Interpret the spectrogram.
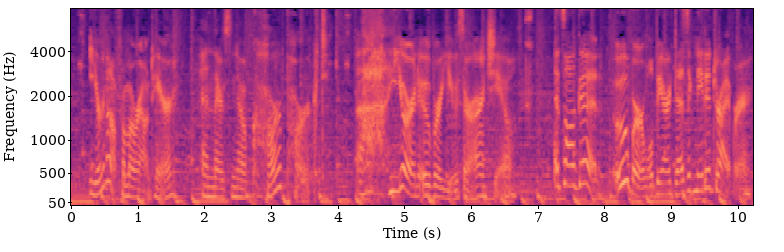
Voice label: English Voice Over

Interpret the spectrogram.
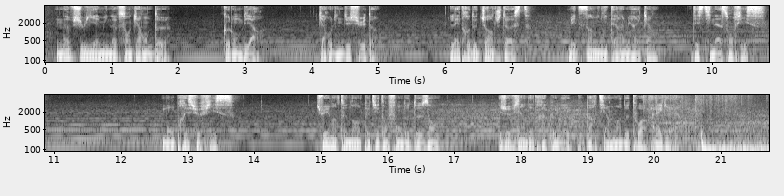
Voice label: French voice over

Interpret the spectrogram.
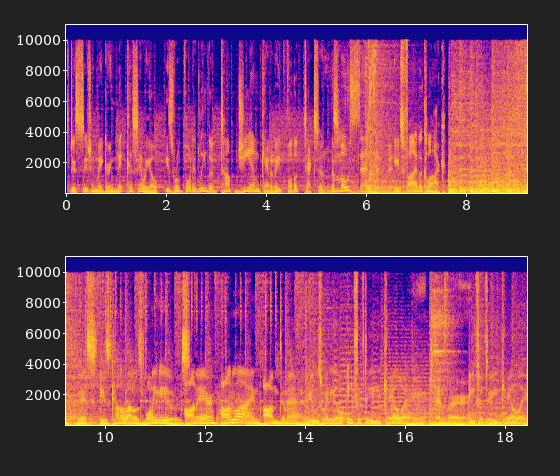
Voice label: fast energetic ads in american english

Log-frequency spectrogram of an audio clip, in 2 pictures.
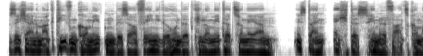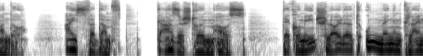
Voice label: documentary authoritarian

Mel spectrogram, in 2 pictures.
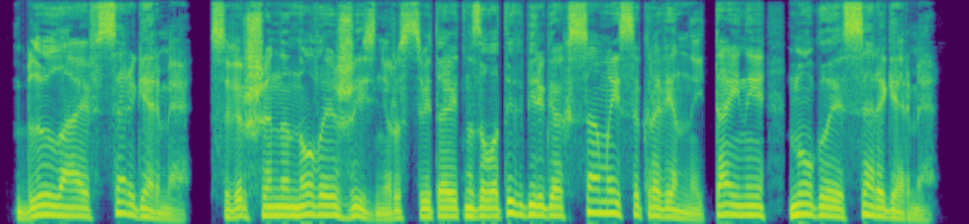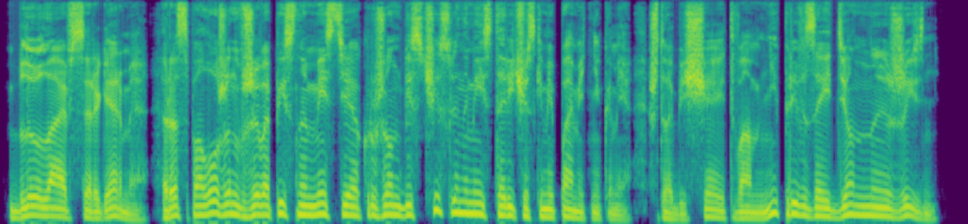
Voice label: Calm Promotion

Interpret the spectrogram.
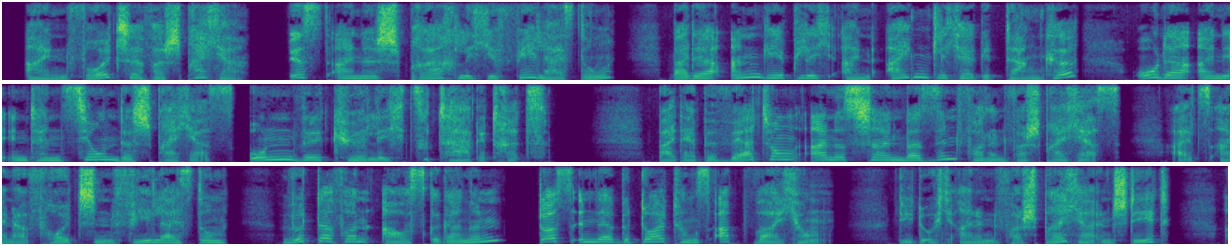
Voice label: Audiobook explanatory video

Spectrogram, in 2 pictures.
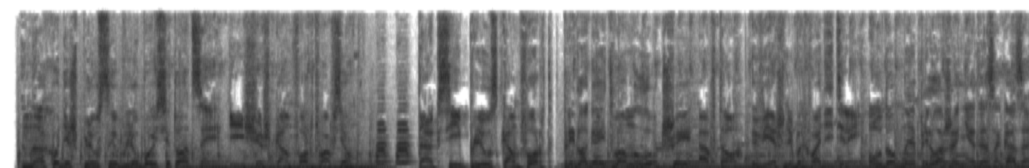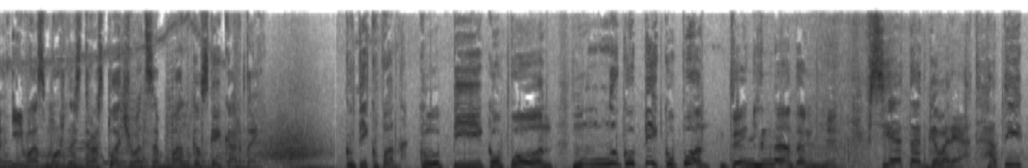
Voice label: russian voiceover short animated ads

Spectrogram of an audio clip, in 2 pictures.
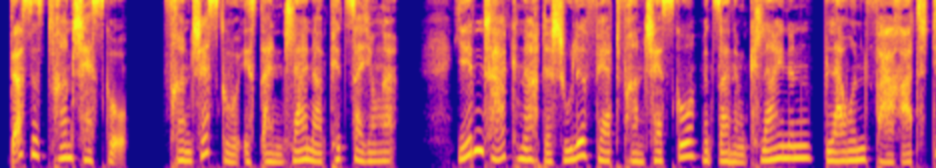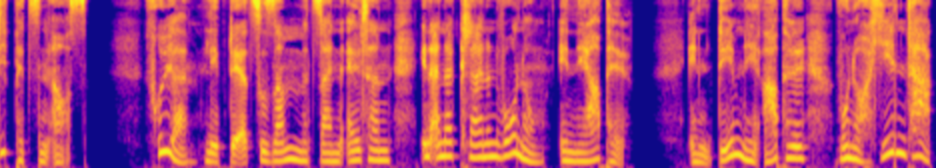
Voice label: children book

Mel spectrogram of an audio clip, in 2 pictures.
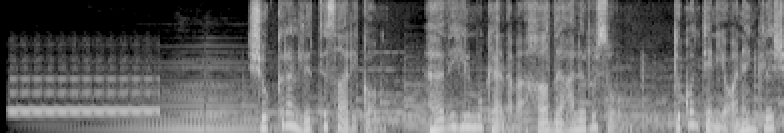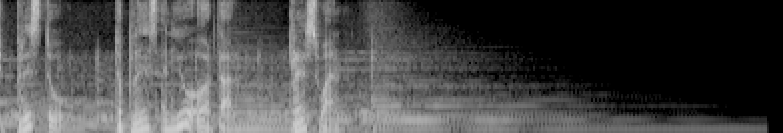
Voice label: Arabic voice over phone reception

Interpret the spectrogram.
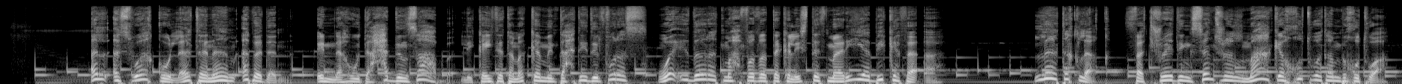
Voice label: Arabic Voice Over

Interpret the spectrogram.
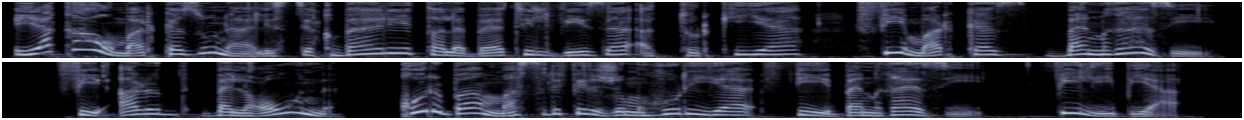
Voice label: Arabic voice over telephone switchboard

